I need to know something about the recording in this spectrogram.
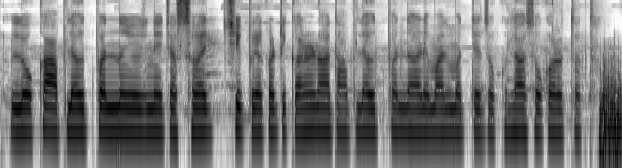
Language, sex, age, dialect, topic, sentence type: Marathi, male, 18-24, Southern Konkan, banking, statement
